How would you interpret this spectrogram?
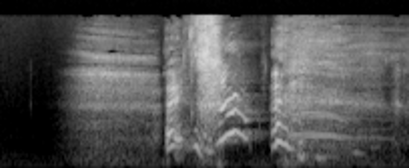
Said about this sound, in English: Wait, I'm going to sneeze.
